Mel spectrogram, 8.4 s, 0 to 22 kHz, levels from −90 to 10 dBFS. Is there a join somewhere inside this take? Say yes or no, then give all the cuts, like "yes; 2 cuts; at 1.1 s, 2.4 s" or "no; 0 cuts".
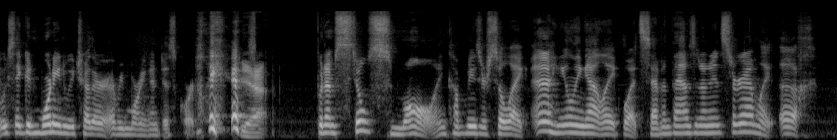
yes; 1 cut; at 2.7 s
